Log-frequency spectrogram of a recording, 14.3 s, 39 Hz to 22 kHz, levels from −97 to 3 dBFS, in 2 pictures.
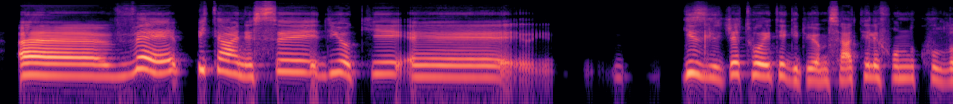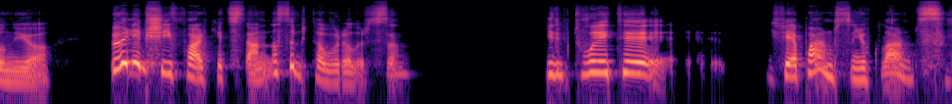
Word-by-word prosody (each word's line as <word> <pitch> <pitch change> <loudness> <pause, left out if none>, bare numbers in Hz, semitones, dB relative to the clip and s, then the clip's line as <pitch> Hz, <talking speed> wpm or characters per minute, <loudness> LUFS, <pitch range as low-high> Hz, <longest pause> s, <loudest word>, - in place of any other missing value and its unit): Eee, 225 -2 +7 0.2
ve 285 -4 +4
1 320 0 +1
tanesi 270 -1 0
diyor 255 -3 -2
ki, 250 +2 -11
eee, 210 - -4 1.0
gizlice 240 -2 0
tuvalete 225 -1 +2
gidiyor 170 -2 -5
mesela, 160 - -2
telefonunu 195 -2 -6
kullanıyor. 75 - -8 0.5
Böyle 480 0 +7
bir - - -6
şey 260 -4 -1
fark 220 -5 -2
etsen 195 - -6
nasıl 265 +10 -4
bir - - -21
tavır - - -7
alırsın? 250 - -11 1.0
Gidip 235 -1 -7
tuvaleti 265 - +1 0.8
şey 225 - +1
yapar 215 +6 0
mısın, 195 -4 -9
yoklar 175 -1 -5
mısın, 175 -4 -6
230 Hz, 120 wpm, -22 LUFS, 205-265 Hz, 1.0 s, Eee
